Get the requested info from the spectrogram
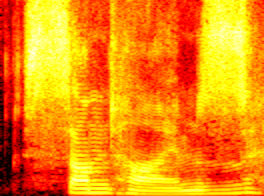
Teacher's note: comments right now so sometimes has an S on the end if we pronounce it very clearly the final s might sound like more like a z but in conversation we often don't pronounce it that clearly however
